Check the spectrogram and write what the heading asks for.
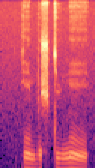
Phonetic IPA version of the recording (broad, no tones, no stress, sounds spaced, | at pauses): k ẽ b ɵ ʃ t y ŋ ẽ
